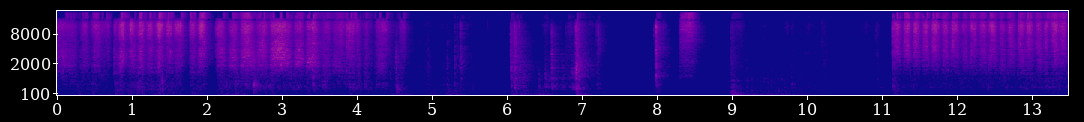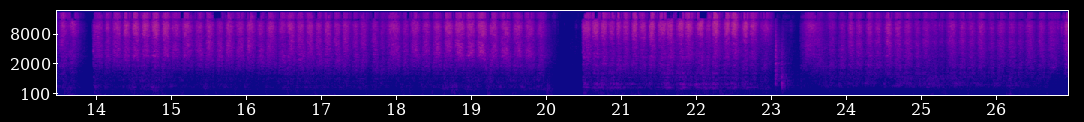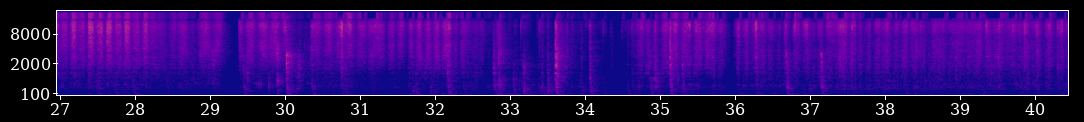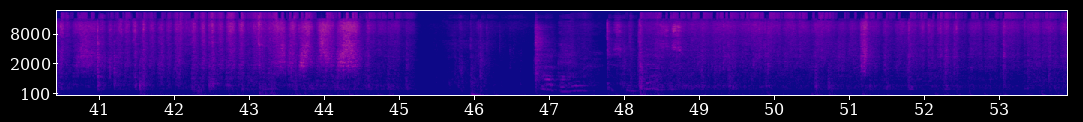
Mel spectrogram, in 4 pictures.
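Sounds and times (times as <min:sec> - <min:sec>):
brush scrubbing a panel: 0:11.2 - 0:32.7, 0:34.7 - 0:45.2, 0:48.4 - 0:53.9.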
